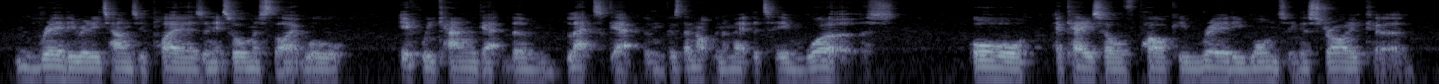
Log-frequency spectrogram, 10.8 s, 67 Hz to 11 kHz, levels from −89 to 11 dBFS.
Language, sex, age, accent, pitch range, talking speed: English, male, 20-39, British, 85-90 Hz, 195 wpm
